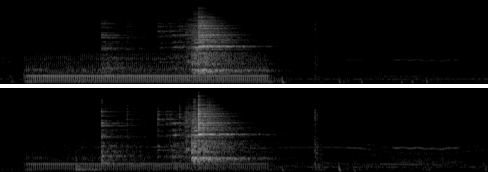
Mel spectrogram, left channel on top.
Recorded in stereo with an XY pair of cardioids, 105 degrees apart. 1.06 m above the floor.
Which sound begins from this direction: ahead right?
Dishes clattering, at 1.0 s.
